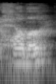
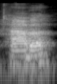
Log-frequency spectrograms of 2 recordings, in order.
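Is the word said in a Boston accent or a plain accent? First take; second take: plain; Boston. First: The word is said with a plain accent. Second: The word is said with a Boston accent.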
